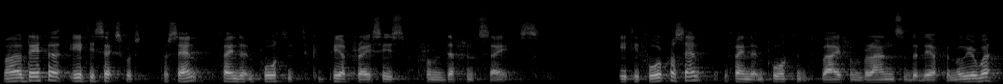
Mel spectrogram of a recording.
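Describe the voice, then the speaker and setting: A man in his thirties from Glasgow with a Glaswegian accent, giving a quick, chatty business presentation at a conference with plenty of ums. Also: mid-range voice, darkish tone. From Scotland. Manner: quick, chatty, self-deprecating, many ums. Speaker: conference speaker. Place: hotel conference room.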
